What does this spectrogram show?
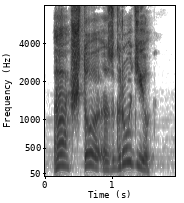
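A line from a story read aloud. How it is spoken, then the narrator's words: Frightened question. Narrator (Russian): испуганно переспросил Тим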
